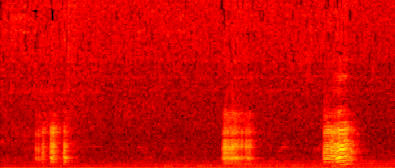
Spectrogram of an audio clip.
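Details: Pet blue-and-gold macaw, trained to greet, producing a quick stuttered double syllable, then two louder raspy word-like bursts about a second apart, against a low constant hum.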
